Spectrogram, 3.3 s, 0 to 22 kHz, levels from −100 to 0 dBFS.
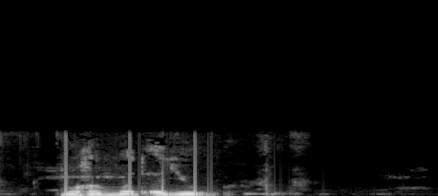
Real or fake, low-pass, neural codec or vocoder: real; 7.2 kHz; none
